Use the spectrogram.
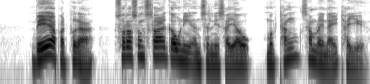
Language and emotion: Bodo, neutral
